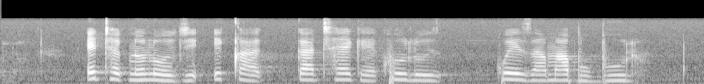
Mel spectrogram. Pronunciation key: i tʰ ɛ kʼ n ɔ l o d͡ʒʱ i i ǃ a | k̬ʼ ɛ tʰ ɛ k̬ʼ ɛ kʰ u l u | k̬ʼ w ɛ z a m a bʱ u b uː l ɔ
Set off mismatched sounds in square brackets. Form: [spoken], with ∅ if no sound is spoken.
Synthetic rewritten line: i tʰ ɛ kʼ n ɔ l o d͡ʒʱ i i ǃ a | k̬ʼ [a] tʰ ɛ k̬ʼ ɛ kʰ u l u | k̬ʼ w ɛ z a m a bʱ u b uː l ɔ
